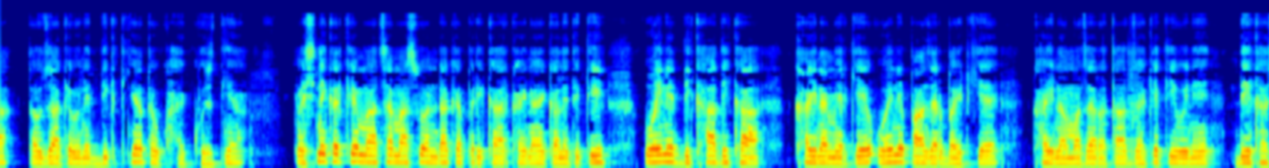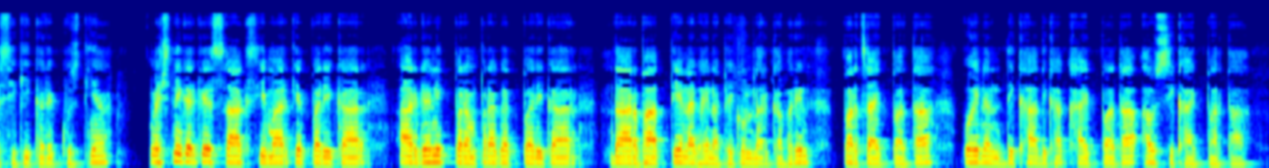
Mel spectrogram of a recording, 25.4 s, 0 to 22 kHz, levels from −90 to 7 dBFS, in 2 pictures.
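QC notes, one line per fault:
Throughout: HE-AAC compression, likely the cause of the plainly audible coding damage across this speech clip. The treble sounds synthetic rather than captured: above the crossover the upper band appears rebuilt from copied lower bands under a coarse envelope, so its harmonics no longer line up with those below, and s sounds come out gritty and metallic. Nothing remains above 14.9 kHz, and the degree of damage fits a bitrate around 20 kbps.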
